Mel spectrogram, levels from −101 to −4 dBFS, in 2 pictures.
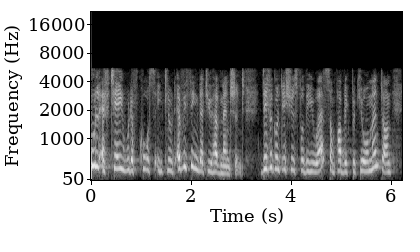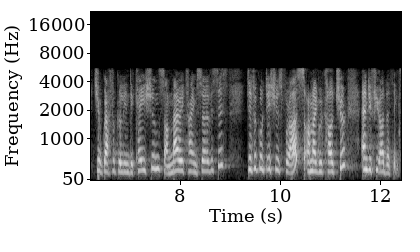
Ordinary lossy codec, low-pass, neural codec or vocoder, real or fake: none; 5.4 kHz; vocoder, 22.05 kHz, 80 mel bands, WaveNeXt; fake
